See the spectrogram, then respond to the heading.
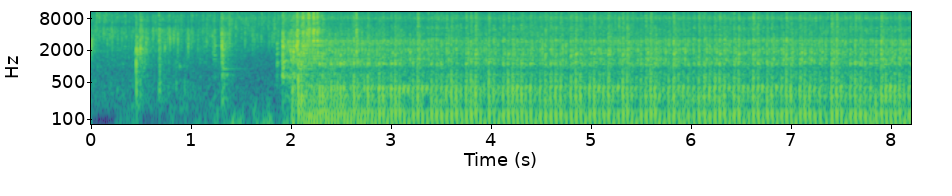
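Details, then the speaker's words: Two-stroke outboard after new zip-tied fuel lines, idle and timing adjusted, idle screw maxed out: fast burbling idle that sounds slightly slow and lazy. Low idle speed, but it doesn't die. "idling a little bit low but I mean this is all the way maxed out I've adjusted"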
